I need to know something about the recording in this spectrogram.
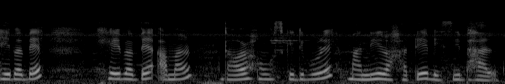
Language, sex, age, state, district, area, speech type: Assamese, female, 18-30, Assam, Morigaon, rural, spontaneous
